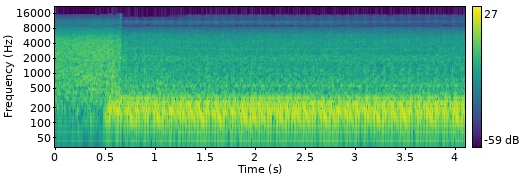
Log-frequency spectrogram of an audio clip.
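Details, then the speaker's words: Used 2018 Harley-Davidson CVO Road Glide inspected before purchase: after short startup burst, deep lumpy V-twin idle settles around 1000 rpm, even, no knocks, rattles or motor noise; engine sounds healthy. "yeah mine it's idling at about a thousand rpms it's not a problem um i just wanted to see it settle down it sounds fine it sounds healthy no noise from the motor"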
